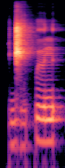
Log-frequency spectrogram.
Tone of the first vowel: high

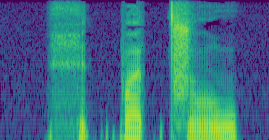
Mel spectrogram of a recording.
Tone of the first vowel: low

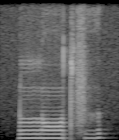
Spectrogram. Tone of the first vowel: low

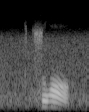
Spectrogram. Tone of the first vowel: falling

